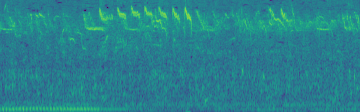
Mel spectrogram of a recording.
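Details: Mountain white-eye singing a quick run of about seven high, thin upslurred chirps, then scattered twitters; a low hum at the start fades out.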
